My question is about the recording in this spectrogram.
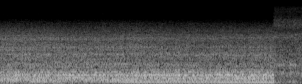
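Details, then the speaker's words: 2011 Land Rover bought non-running with stale fuel, fresh oil and charged battery, on second start: fast ragged machine-gun clatter over a steady idle, suspected timing system fault; one cylinder later shows low compression. "直到下一秒发动机瞬间迸发出如同捷克式轻机枪一般的噪音种种迹象都在表明车辆的正时系统疑似出现问题"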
